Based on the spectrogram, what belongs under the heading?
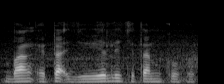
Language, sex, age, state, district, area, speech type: Santali, male, 45-60, Odisha, Mayurbhanj, rural, spontaneous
